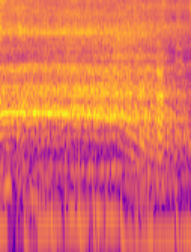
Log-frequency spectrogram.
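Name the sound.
air horn sound effect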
